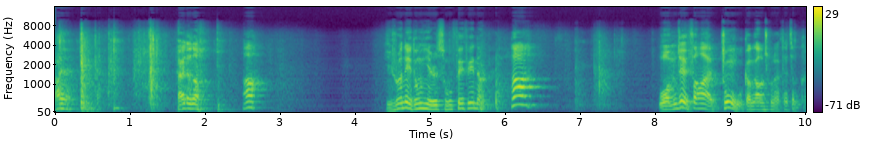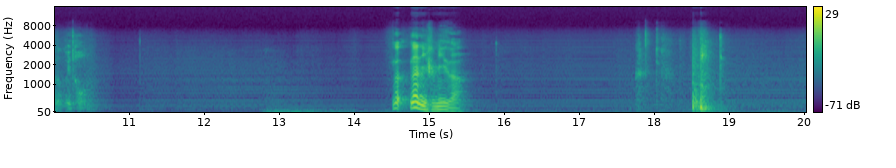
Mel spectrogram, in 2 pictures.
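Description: A young man speaks tensely and firmly, close by.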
